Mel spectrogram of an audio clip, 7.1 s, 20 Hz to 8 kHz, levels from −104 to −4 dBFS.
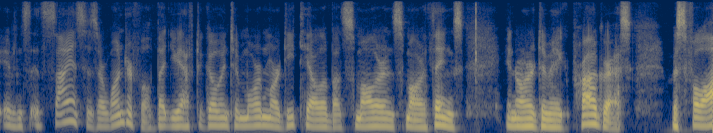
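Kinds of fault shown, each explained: Automatic gain rising: the automatic gain control judged the incoming speech too quiet and kept stepping its gain up, so the voice and the background noise floor swell together rather than the voice alone getting louder. Here the climb is slow and continuous, running from about 0.05 s to 6.11 s and adding roughly 11 dB in total. The rise is heard through a call codec band-limited at 8 kHz, which fits G.722.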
